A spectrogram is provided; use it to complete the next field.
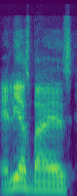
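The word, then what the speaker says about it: Báez: I mean so so his name is Elias Bay cuz you got to remember a little accent so that tells you how to how to pronounce it. But uh but yeah, Elas Bayz, a 21-year-old uh Argentinian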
